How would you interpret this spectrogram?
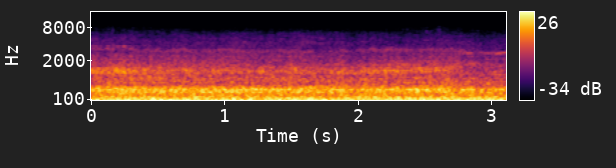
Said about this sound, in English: And I get out of the wind and the rain and into his car, which is barely shielded from the wind and the rain.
